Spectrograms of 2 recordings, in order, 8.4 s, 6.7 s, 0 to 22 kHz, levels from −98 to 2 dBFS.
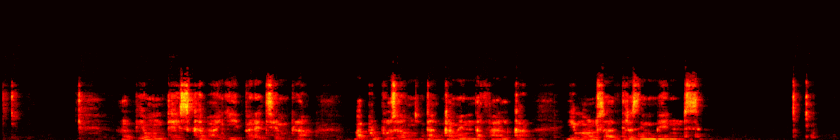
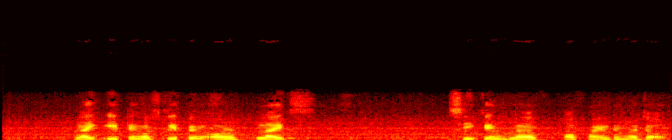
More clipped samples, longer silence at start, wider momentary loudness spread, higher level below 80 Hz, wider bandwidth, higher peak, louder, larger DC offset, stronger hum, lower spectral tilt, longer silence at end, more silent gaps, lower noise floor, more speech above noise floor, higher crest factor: neither; about the same, 0.1 s vs 0.15 s; first, 20 LU vs 10 LU; second, under -90 dBFS vs -68 dBFS; first, 12 kHz vs 7.8 kHz; second, -14 dBFS vs -8 dBFS; second, -37 LUFS vs -27 LUFS; neither; neither; second, 0.5 dB/octave vs -7 dB/octave; first, 0.3 s vs 0 s; neither; first, under -90 dBFS vs -52 dBFS; first, over 49 dB vs 26 dB; first, 28 dB vs 22 dB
